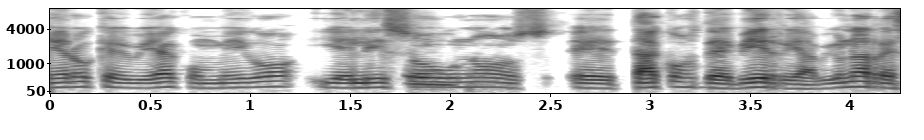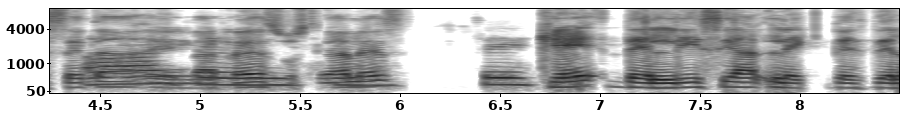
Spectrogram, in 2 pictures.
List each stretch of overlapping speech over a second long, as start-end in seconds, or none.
4.4-6.0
